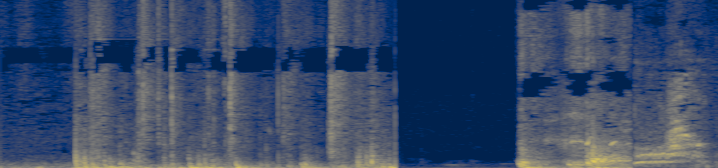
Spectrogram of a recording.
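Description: Domestic cat meowing and yowling in drawn-out, wavering calls, starting about four seconds in after a brief silence. Before that comes a dense run of rustling and knocking.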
